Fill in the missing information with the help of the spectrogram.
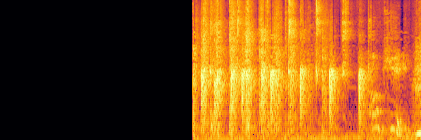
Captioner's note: applause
